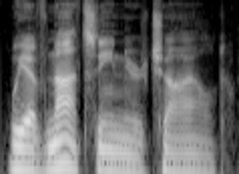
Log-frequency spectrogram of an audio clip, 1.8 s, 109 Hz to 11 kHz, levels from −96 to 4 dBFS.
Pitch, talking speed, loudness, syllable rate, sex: 100 Hz, 200 wpm, -18 LUFS, 3.8 syllables/s, male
